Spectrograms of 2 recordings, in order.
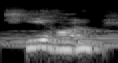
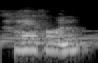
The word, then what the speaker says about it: Chiron: Wenn wir nochmal zurückgehen in unser Bild von den Planeten, dann ist es genau Chiron oder Chiron, griechisch ausgesprochen wäre es Chiron.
